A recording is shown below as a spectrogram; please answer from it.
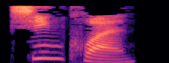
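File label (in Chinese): "新款", Mandarin Chinese; chinese-flashcards; hsk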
